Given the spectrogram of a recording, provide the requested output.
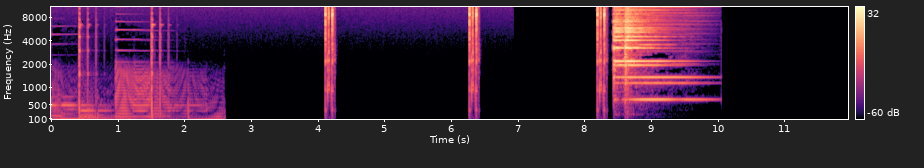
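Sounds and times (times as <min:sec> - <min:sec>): quick clicks: 0:04.1 - 0:04.3, 0:06.3 - 0:06.5, 0:08.2 - 0:08.4
bright bell ding: 0:08.4 - 0:10.1.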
